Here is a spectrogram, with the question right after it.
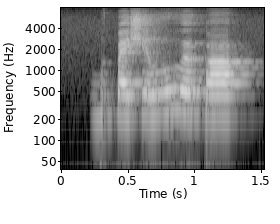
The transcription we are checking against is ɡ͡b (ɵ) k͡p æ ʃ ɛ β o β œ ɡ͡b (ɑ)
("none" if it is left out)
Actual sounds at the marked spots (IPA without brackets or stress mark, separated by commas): ɵ, ɑ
